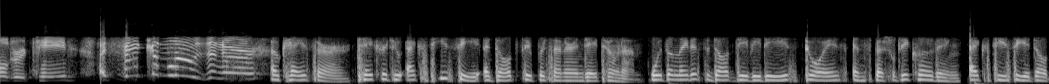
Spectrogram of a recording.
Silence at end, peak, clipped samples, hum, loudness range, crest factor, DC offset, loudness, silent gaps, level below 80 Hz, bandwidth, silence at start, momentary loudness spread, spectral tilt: 0 s; 0 dBFS; under 0.1%; none; 3 LU; 20 dB; under 0.1%; -19 LUFS; none; -62 dBFS; 7.6 kHz; 0 s; 6 LU; -6.5 dB/octave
